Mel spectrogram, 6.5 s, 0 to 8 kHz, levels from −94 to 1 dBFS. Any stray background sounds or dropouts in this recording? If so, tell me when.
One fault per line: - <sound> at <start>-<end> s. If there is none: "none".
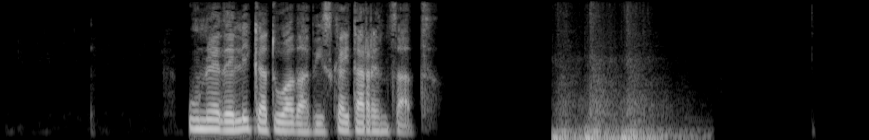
- thud at 4.1-5.4 s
